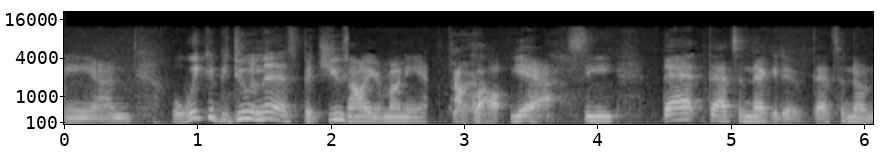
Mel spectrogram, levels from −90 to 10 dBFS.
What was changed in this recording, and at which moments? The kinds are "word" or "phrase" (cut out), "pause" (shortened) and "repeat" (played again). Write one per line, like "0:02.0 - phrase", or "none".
0:02.1 - word
0:02.7 - word
0:04.8 - word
